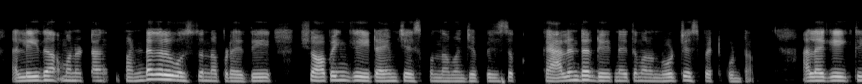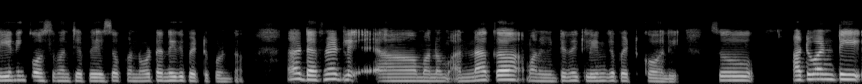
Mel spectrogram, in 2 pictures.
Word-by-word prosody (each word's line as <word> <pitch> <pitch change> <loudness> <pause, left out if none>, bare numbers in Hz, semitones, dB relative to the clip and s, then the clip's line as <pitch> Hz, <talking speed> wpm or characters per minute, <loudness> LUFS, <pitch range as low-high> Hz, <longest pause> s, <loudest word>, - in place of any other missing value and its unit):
ఆ! - - 0
లేదా 185 +2 +5 0.2
మన 180 -1 -2 0.2
టంగ్ 175 0 -3 0.2
పండగలు 225 +7 +6
వస్తున్నప్పుడైతే 165 -2 -3 0.5
షాపింగ్‌కి 185 +1 +2
ఈ - - +3
టైమ్ 165 +1 +1
చేసుకుందామని 155 -2 -4
చెప్పేసి 155 0 -6
ఒక - - -47 0.3
క్యాలెండర్ 190 +6 +4
డేట్‌నయితే 170 0 -1
మనం 160 -1 -4
నోట్ 165 0 -1
చేసి 180 -3 -1
పెట్టుకుంటాం. 145 -3 -9 0.5
అలాగే 175 +1 +6 0.2
క్లీనింగ్ 190 +1 0
కోసం 170 -2 -1
అని 160 -2 -7
చెప్పేసి 165 0 -1
ఒక 165 - -11
నోట్ 165 +2 -5
అనేది 180 +1 0
పెట్టుకుంటాం. 145 -4 -6 0.5
ఆ! - - 0 0.2
డెఫినెట్లీ 220 +1 +3 0.3
ఆహ్, 165 0 -2
మనం 160 0 -5 0.2
అన్నాక 190 +6 -1 0.4
మన 170 - -5
ఇంటిని 175 +4 -4
క్లీన్‌గా 170 +1 -2
పెట్టుకోవాలి. 145 -5 -6 0.4
సో, 190 - -1 0.7
అటువంటి 235 0 +4
170 Hz, 130 wpm, -23 LUFS, 160-185 Hz, 0.7 s, పండగలు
